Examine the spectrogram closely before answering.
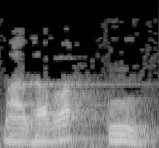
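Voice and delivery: MADHAVA, then a separate hummed M; final M detached. Shown as a demonstration. Teacher showing the uncounted M, Madhava with M set apart. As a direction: split the closing M off Madhava. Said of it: "M is not taken as a syllable".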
